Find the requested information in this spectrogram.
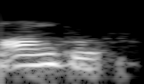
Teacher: people from Rangpur say we are from Ongpur, right? The ra gets deleted. So that is again an example of apheresis.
